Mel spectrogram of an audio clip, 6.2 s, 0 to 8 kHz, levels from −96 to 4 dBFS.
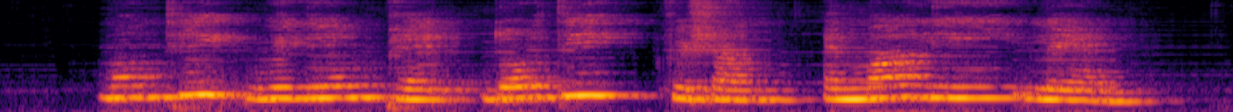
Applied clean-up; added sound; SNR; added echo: neural separator model SepFormer DNS4.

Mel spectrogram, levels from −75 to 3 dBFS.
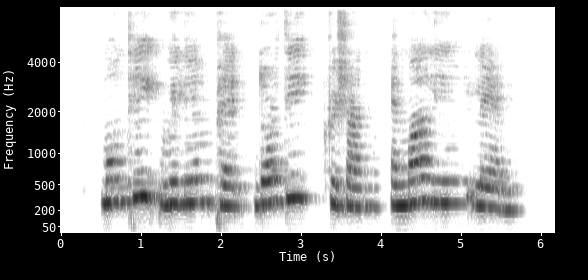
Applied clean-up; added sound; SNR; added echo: neural mask model DeepFilterNet 3.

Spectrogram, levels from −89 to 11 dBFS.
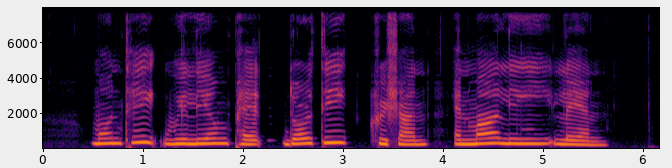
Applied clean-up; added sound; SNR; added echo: none; none; none; none.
